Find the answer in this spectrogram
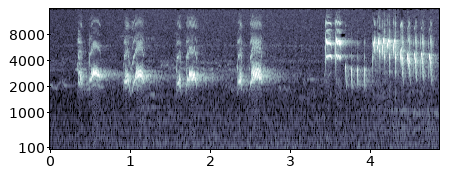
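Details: Wild orange-banded thrush singing: four evenly spaced sharp chirps with buzzy harmonics, then a fast rattling burst and a run of quick high repeated notes, in a quiet setting.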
